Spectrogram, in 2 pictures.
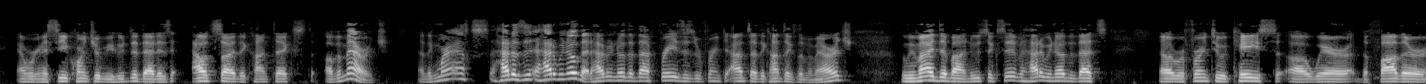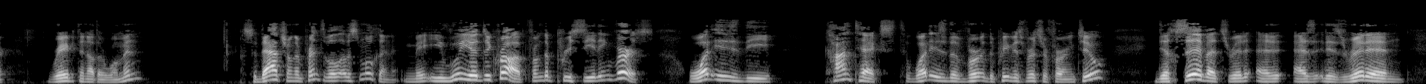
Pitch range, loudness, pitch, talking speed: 130-175 Hz, -18 LUFS, 145 Hz, 200 wpm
